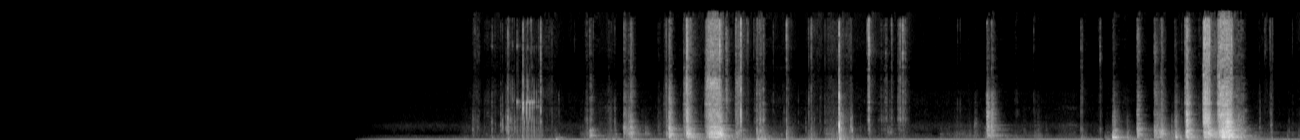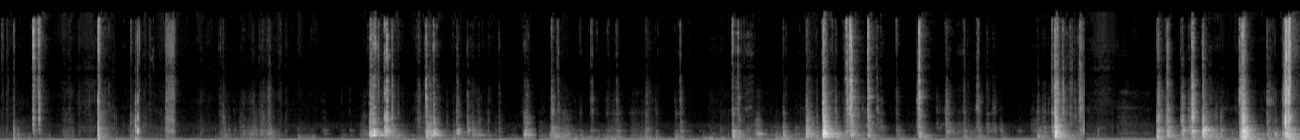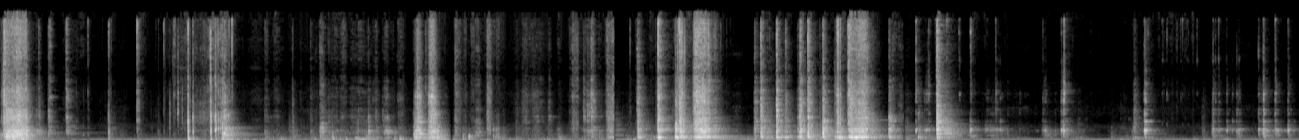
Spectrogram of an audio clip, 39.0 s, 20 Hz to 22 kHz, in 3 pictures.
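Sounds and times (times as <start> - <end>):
metal tools clinking and scraping: 4.8 - 9.1, 24.6 - 38.9.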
